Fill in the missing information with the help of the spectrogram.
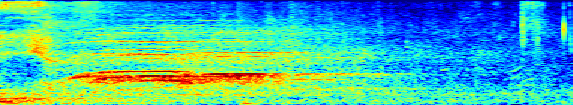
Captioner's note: audience cheering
